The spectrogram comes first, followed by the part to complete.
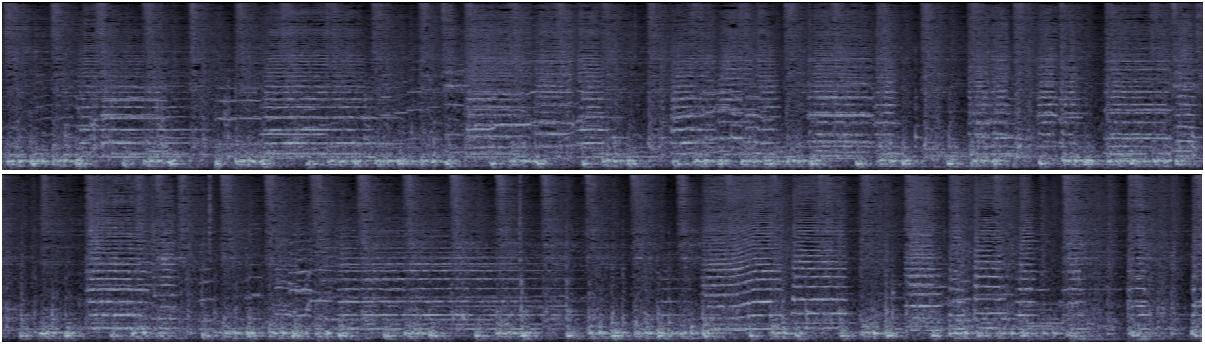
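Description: Marching band playing a tune: trumpets, trombones and tubas over snare and bass drums keeping a steady beat. The music dips briefly near the end.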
